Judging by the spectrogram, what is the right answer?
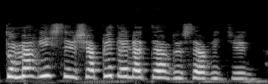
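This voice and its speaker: Woman voicing a gentle old Quaker matron. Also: extremely high pitch, moderate pace. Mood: tender. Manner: soft and tender. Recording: muffled lo-fi audio.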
